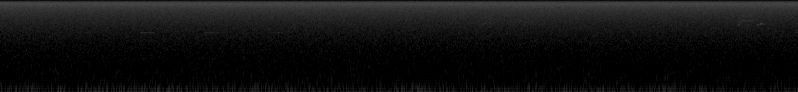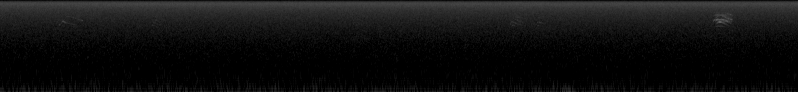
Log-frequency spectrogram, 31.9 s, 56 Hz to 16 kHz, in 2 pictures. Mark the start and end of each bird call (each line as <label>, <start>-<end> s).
Hawaii Amakihi (Chlorodrepanis virens), 14.7-15.3 s
Hawaii Amakihi (Chlorodrepanis virens), 17.1-17.7 s
Hawaii Amakihi (Chlorodrepanis virens), 19.0-19.3 s
Hawaii Amakihi (Chlorodrepanis virens), 26.2-26.9 s
Hawaii Amakihi (Chlorodrepanis virens), 30.2-30.6 s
